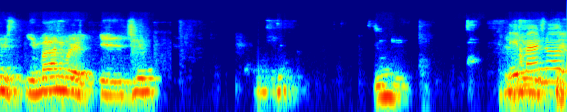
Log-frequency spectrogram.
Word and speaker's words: Ejim: With utmost respect and humility to my noble Lord, my name is Emmanuel Ejim. Emmanuel Leche? Ejim is spelled E-J-I-N.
